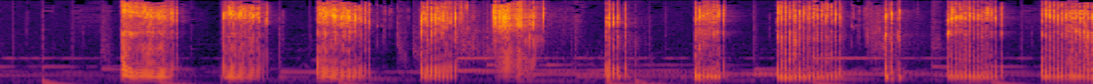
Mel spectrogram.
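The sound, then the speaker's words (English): A voice imitates a huge T-Rex fart: about eight loud, sputtering blasts in a steady rhythm, each a raspy, buzzing burst that drops in pitch, with brief gaps between. “This is how I think a T-Rex fart sound like.”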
